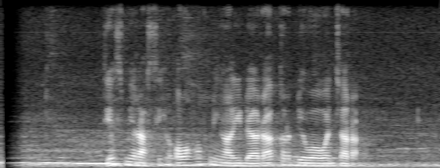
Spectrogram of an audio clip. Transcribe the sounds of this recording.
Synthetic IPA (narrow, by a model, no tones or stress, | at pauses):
t̪iɛsmiɾasɪɦɔlɔɦɔk̚niŋalidaɾakərdewawaɲt͡ʃaɾa̰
